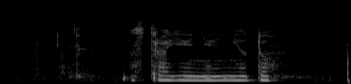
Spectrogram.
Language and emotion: Russian, sad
